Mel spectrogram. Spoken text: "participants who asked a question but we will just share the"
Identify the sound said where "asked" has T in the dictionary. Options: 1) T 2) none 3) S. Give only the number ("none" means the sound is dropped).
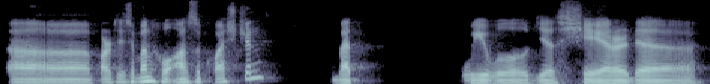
2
